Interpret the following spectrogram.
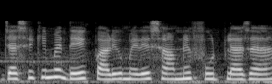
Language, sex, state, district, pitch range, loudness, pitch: Hindi, female, Bihar, Patna, 245-270 Hz, -13 LUFS, 255 Hz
